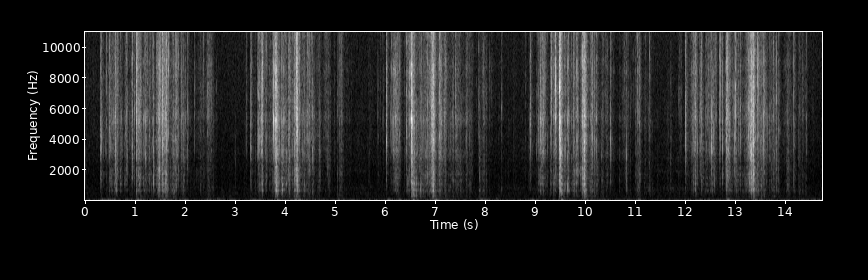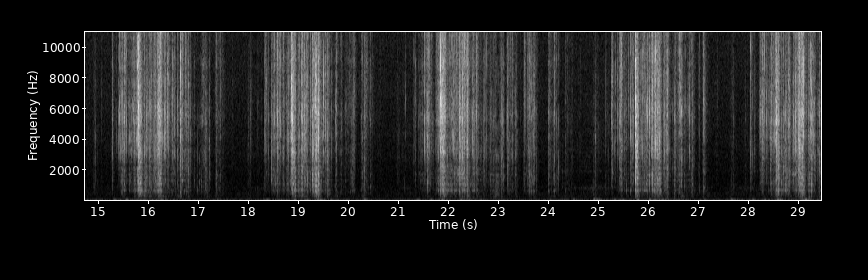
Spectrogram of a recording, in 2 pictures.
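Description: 2016 Panini Donruss Optic football foil card packs being torn open one after another, the foil wrappers crinkling and ripping in about ten separate bursts, roughly one every three seconds.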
